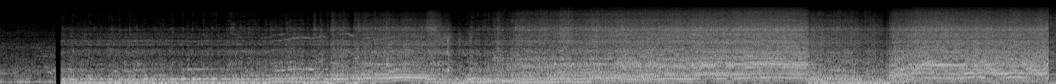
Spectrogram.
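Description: Dirt-track race car engine running hard at racing speed, heard from inside the car, its pitch rising and falling with the throttle; it starts abruptly about half a second in.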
